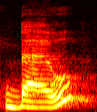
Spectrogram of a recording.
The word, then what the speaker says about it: bow: write of course but we can pronounce it in two different ways we can say bow and a bow is a noun and it is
